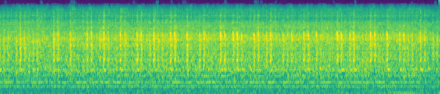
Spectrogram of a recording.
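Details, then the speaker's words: Honda (Civic/HR-V) at steady idle: a loose, uneven rattle pulsing about twice a second over the engine, with the tensioner seen vibrating; worn belt tensioner noise, replacement planned. "Quero mostrar para vocês também aqui um barulinho que esse carro tá fazendo de tensionador para que vocês quando escutar esse barulho já vai ficar ligado aí qual o probleminha"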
